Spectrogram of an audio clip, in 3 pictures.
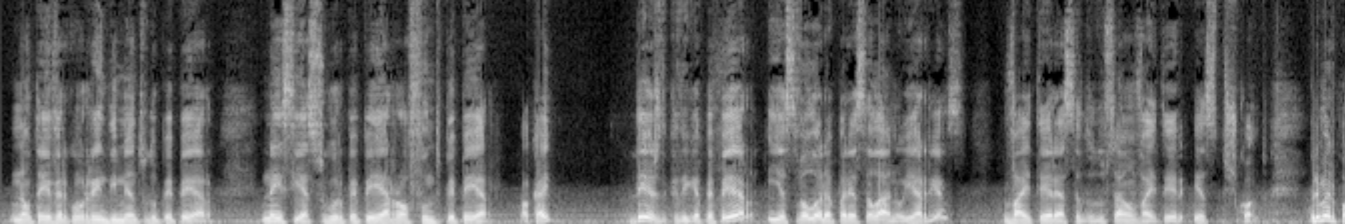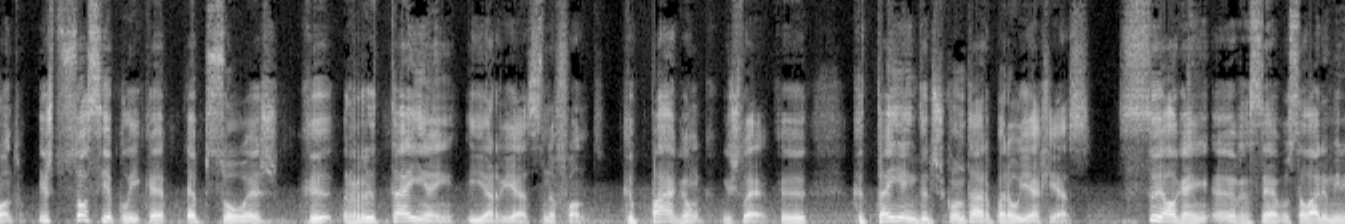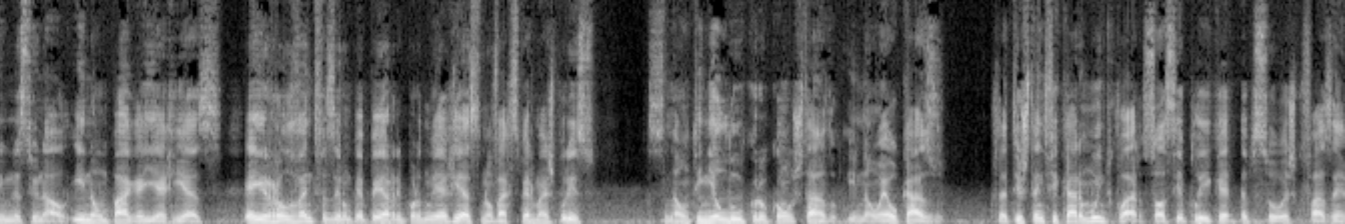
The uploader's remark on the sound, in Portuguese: Não ligue aos barulhos da viagem.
